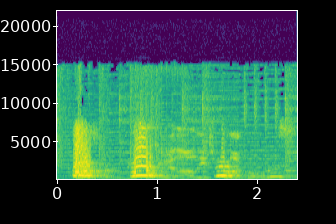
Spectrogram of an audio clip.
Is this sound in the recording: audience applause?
no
